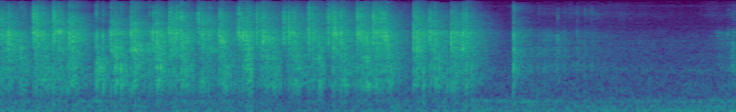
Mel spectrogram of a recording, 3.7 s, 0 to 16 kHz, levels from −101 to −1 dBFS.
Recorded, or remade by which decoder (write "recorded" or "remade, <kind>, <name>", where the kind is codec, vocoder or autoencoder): recorded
